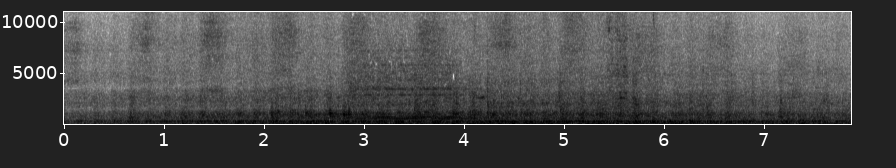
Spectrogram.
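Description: A train clatters steadily along the rails, a continuous rolling rumble with rhythmic wheel clacks and faint metallic squeals, unbroken for the whole stretch, with no voices.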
